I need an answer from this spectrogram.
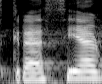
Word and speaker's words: Grecia: give me your question yes my name is gracia my friends call me gracie and my name is spelled g-r-e-c-i-a-r-i-v-a-s and my class year is 2013.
